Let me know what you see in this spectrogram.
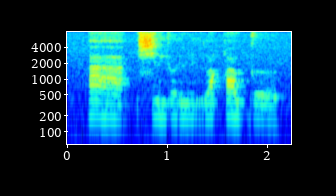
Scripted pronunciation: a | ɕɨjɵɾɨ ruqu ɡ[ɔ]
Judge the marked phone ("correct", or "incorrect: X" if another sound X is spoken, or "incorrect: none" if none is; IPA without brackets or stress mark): incorrect: ɵ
